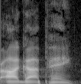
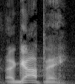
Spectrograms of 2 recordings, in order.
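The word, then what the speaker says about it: agape (ἀγάπη): The God kind of love is agapeo, or agape. We pronounce it here in America as agape, but it's agape and agapeo.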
